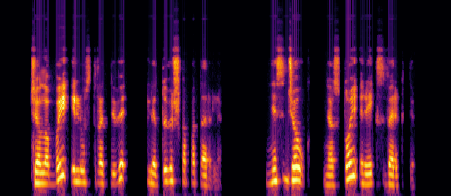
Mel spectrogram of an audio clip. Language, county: Lithuanian, Vilnius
